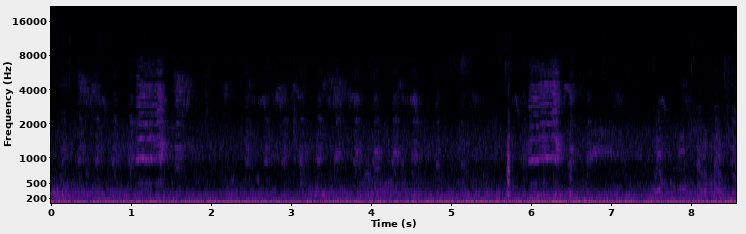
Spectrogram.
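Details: Backyard hens clucking in their coop. Two sharp, harmonic squawks sound about five seconds apart, with soft murmuring clucks and steady low-frequency noise throughout.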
